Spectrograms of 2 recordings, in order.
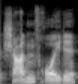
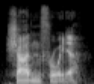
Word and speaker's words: Schadenfreude: So the German pronunciation is very similar, Schadenfreude, and in English it is Schadenfreude.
